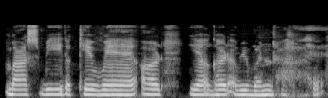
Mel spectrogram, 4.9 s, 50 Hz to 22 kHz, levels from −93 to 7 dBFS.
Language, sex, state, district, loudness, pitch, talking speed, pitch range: Hindi, female, Bihar, Kishanganj, -14 LUFS, 195 Hz, 145 wpm, 190-205 Hz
